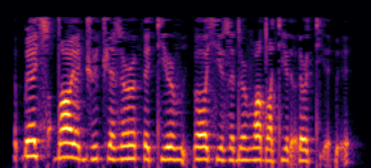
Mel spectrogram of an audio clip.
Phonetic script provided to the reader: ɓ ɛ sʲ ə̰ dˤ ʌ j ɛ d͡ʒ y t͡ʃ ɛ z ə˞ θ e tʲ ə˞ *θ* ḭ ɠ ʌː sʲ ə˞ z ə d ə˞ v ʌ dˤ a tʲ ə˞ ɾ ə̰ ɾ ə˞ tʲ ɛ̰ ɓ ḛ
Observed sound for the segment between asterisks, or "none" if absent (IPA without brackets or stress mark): v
